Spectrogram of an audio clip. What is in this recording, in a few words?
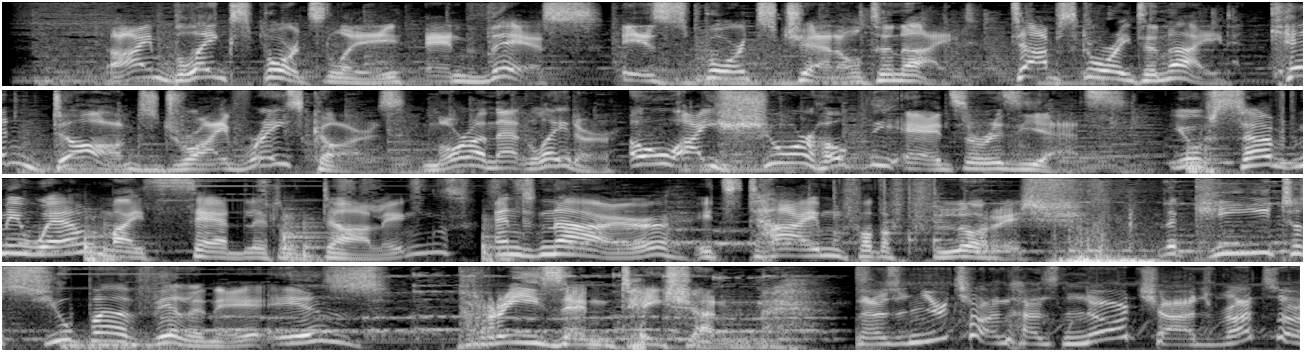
Animation VO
